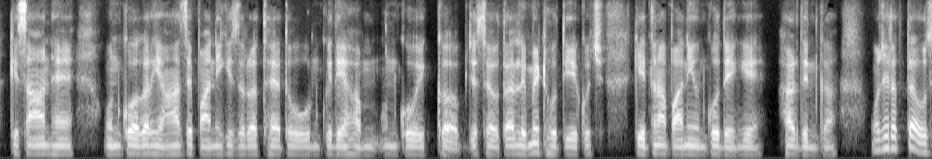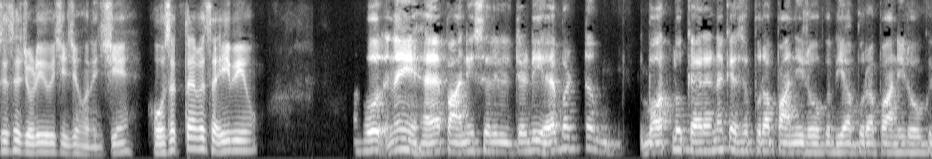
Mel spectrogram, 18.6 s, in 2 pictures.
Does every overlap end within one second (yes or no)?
yes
